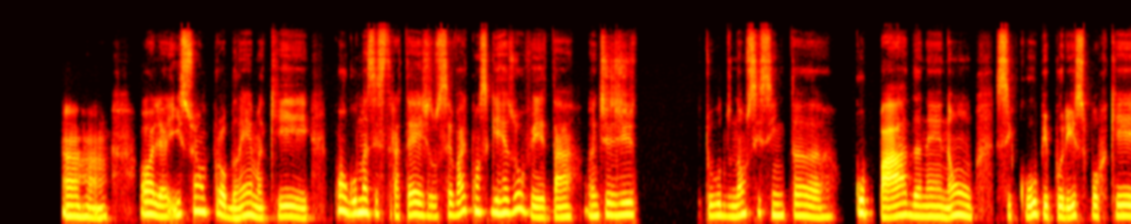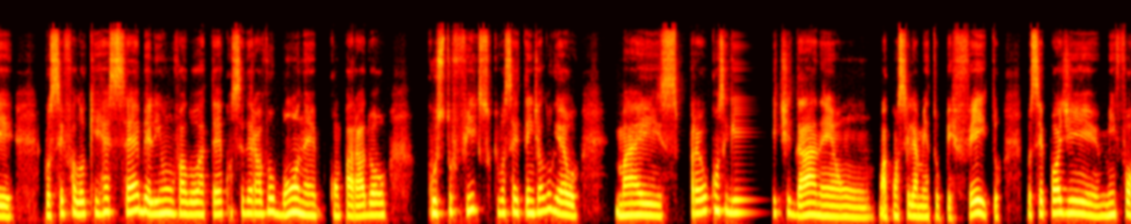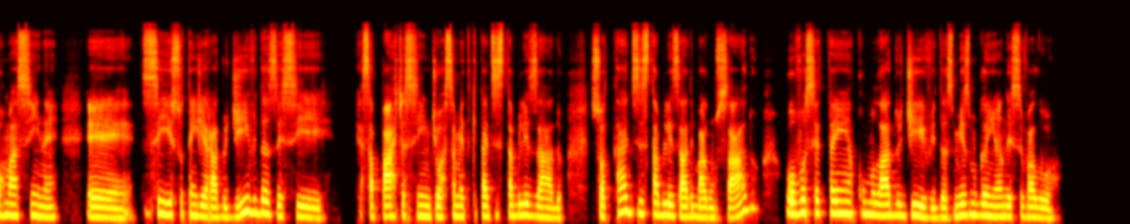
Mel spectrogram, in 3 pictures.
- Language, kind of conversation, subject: Portuguese, advice, Como os gastos impulsivos estão desestabilizando o seu orçamento?
- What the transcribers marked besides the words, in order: distorted speech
